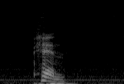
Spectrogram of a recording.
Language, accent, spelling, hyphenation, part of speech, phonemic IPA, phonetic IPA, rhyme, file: English, Canada, pin, pin, noun / verb, /pɪn/, [ˈpʰɪn], -ɪn, En-ca-pin.ogg
- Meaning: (noun) A needle without an eye (usually) made of drawn-out steel wire with one end sharpened and the other flattened or rounded into a head, used for fastening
